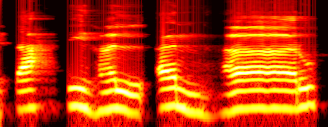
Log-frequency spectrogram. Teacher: اس کو بھی بھاری آواز میں پڑھتے ہیں، ادھر بھی گول آنکھوں والی ہا کو بھاری آواز میں پڑھیں گے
